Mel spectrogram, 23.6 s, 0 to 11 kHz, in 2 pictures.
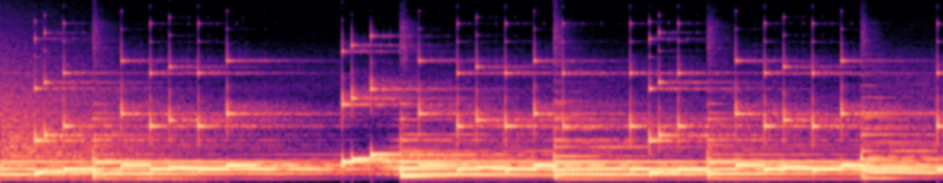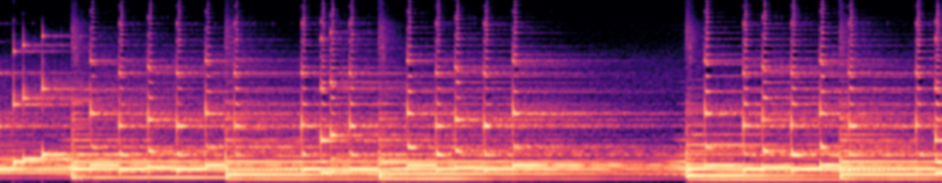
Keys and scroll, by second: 0.9 ctrl+z, 2.0 a, 2.8 v, 7.4 ctrl+alt+c, 7.6 ctrl+alt+f, 14.6 ctrl+alt+z, 14.9 ctrl+alt+r, 16.3 ctrl+d, 16.5 ctrl+d, 16.7 ctrl+d, 17.1 v, 22.8 Up, 22.9 Down, 23.2 Up, 23.3 Up.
